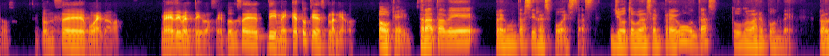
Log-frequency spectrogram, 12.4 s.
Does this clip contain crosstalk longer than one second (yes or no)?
no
